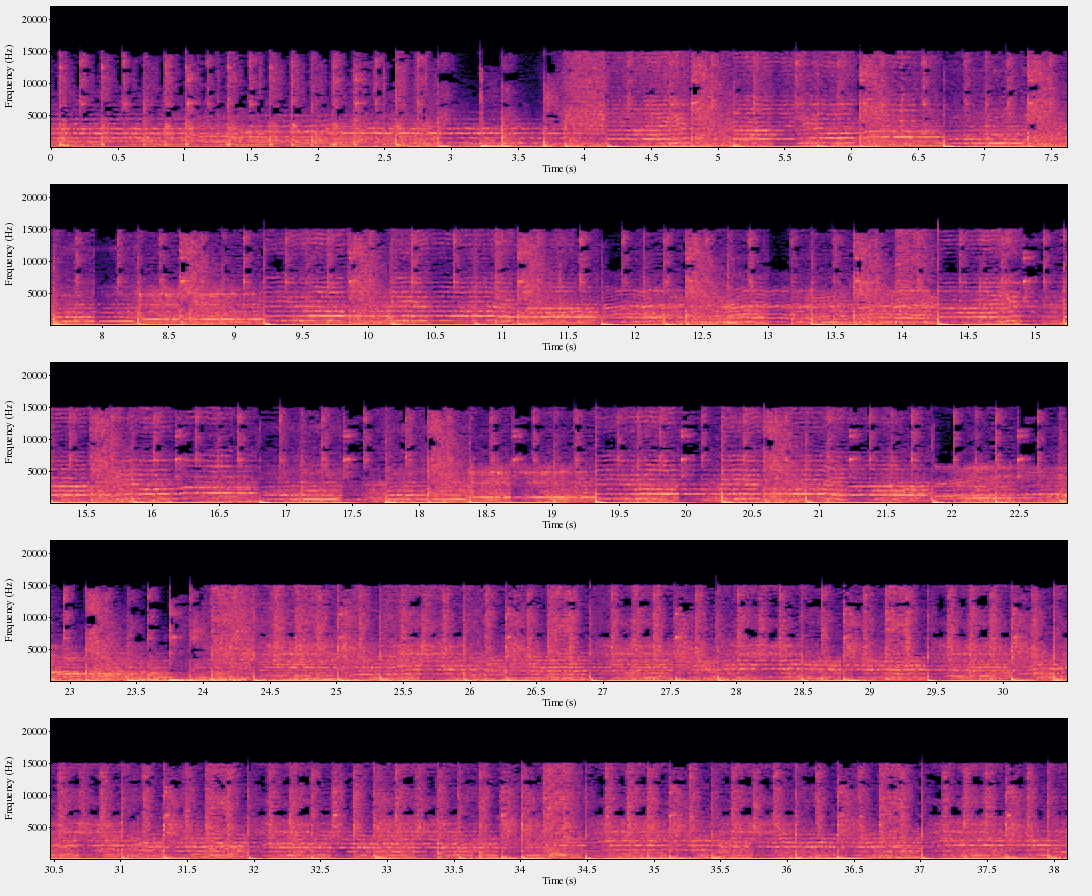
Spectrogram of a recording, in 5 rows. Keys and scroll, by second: 17.0 ctrl+space.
